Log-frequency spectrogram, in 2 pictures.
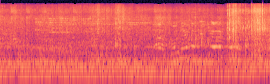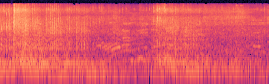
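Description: A group of cruiser-style motorcycles running and riding past, a deep engine rumble with rising and falling revs about halfway through, over people talking.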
